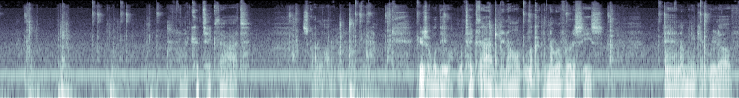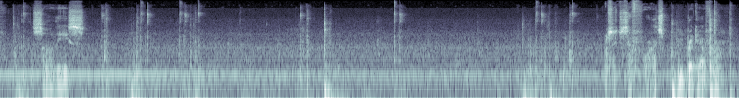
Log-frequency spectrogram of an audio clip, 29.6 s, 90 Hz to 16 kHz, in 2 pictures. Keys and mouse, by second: 0.5 a, 1.3 ctrl+Tab, 3.1 middle click, 7.0 shift+d, 7.4-10.3 drag, 9.9 ctrl+Tab, 10.8 a, 13.1-15.4 drag, 15.4 middle click, 16.1-18.9 drag, 18.9-21.3 middle drag, 21.3 x, 25.5-27.2 drag, 27.2-28.2 middle drag, 28.2 p.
